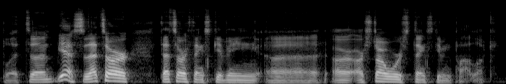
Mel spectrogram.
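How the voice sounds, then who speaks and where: A man's voice: fairly low pitch, expressive, moderate pace. A man co-hosting a podcast in casual, rambling, joking banter. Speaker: podcast co-host. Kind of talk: casual chat.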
